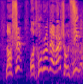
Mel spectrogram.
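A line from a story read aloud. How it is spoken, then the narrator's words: Sudden loud shout. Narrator (Chinese): 同桌突然举手大喊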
